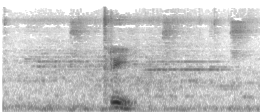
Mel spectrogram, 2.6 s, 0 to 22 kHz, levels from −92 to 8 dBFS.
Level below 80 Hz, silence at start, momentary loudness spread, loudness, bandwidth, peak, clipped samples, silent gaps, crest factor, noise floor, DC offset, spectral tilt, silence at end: -60 dBFS; 0.05 s; 22 LU; -25 LUFS; 16 kHz; -4 dBFS; under 0.1%; none; 24 dB; -43 dBFS; under 0.1%; -4.5 dB/octave; 0.05 s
